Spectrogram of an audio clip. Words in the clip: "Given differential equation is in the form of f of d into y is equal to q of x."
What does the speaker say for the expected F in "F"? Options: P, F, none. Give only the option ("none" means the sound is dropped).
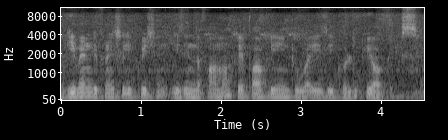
P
